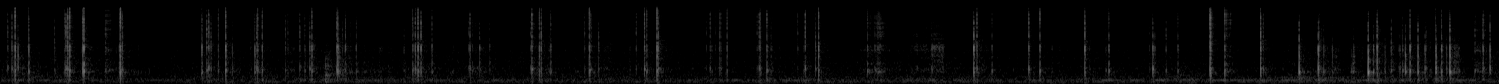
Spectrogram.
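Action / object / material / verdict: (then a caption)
tap / aluminum laptop lid / aluminum / none. Long bare natural nails on several fingers lightly tap the flat, silver-gray lid of a closed aluminum laptop, a hollow device. The taps come as quick, bright, dry clicks in irregular bursts and rolls, each dying away almost instantly, over a faint steady low hum.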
